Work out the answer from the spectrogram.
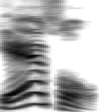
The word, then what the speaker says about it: Gasol: Because he understands worldly dialects, and just like me, I've been to Spain, brother, and it's pronounced Gasol.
